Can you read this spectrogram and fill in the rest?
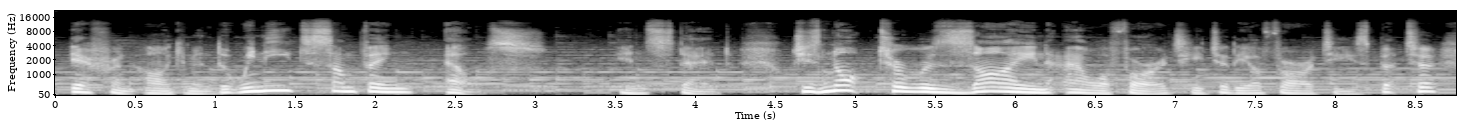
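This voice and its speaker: A man delivering a reflective, semi-improvised spoken essay as a host, with deliberate, halting phrasing and emphatic repeats. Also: on the high side. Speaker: host of a science fiction video essay podcast.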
